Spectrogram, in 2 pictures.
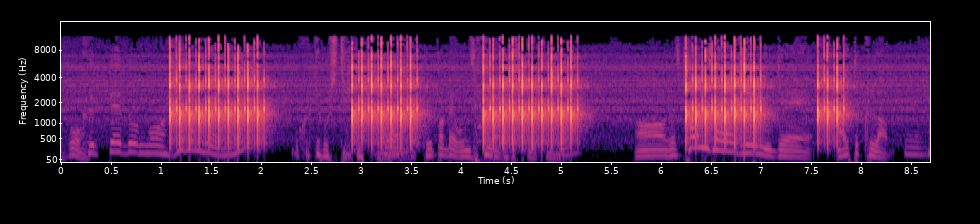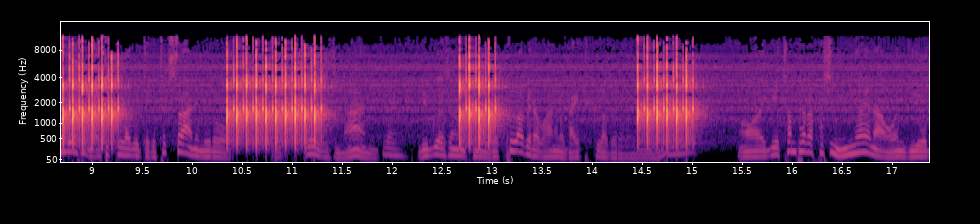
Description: Pulse dialling, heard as clicks on a phone line, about 10 pulses a second, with room echo and speech in Korean. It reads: 0 7 0 8 3 6 0 4 6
